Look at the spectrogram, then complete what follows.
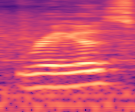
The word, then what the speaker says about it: Rhea's: Again, I want to say Rhea's Farm is how you pronounce it.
